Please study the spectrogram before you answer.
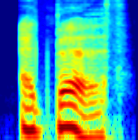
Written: at birth

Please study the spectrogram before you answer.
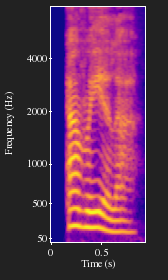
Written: areolar

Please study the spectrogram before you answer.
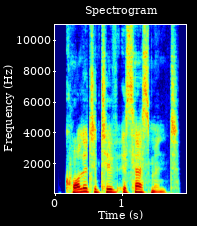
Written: qualitative assessment

